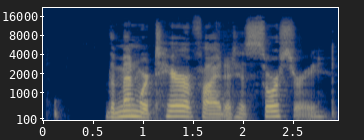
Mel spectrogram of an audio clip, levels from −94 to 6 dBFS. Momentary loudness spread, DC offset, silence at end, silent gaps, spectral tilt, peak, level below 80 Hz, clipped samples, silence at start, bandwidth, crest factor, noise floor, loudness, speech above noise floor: 11 LU; under 0.1%; 0.15 s; none; -4 dB/octave; -10 dBFS; -70 dBFS; under 0.1%; 0.1 s; 15.5 kHz; 18 dB; -67 dBFS; -26 LUFS; 40 dB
